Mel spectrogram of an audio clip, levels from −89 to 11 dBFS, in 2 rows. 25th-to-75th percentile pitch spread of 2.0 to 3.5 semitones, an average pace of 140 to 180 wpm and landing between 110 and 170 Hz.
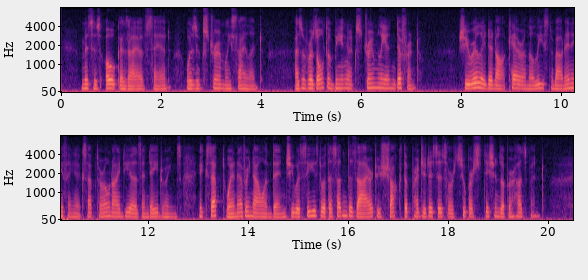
Yes: narrow, 2.5 semitones; average, 165 wpm; medium, 140 Hz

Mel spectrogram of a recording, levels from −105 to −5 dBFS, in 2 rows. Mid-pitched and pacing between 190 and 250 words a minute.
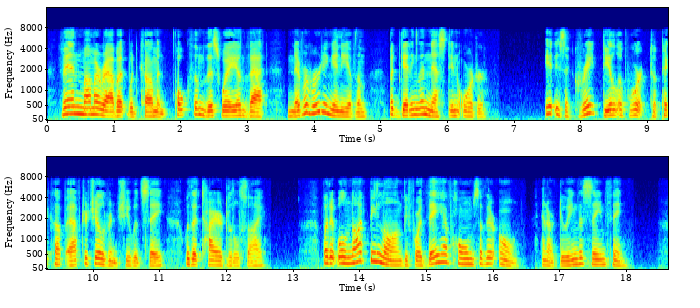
Yes: medium, 165 Hz; average, 200 wpm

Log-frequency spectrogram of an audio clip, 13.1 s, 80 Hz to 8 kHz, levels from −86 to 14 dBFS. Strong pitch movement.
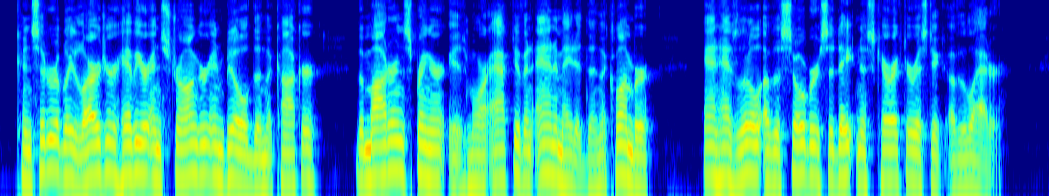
No: average, 3.2 semitones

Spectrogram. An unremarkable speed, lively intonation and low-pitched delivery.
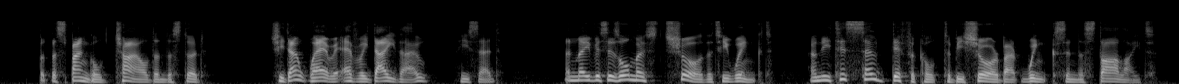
No: average, 180 wpm; wide, 7.7 semitones; medium, 145 Hz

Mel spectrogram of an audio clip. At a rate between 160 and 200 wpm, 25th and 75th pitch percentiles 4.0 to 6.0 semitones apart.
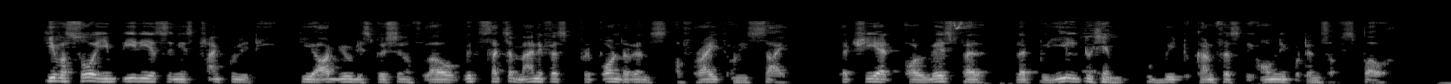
No: average, 175 wpm; average, 2.9 semitones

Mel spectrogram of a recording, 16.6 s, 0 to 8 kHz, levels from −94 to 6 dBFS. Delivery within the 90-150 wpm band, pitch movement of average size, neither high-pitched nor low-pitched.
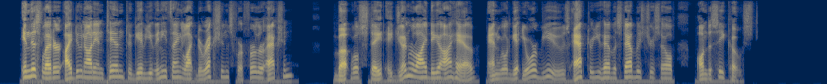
Yes: average, 140 wpm; average, 3.8 semitones; medium, 150 Hz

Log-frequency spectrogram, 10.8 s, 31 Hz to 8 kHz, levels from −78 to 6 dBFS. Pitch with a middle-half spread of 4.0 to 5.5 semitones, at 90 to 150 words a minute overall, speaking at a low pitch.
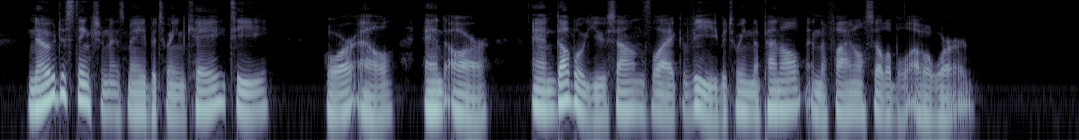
No: average, 3.2 semitones; average, 145 wpm; low, 100 Hz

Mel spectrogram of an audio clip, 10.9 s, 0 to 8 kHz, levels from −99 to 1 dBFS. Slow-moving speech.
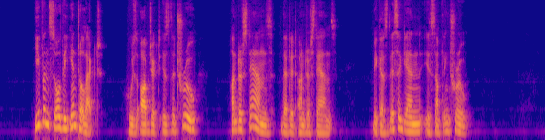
Yes: slow, 105 wpm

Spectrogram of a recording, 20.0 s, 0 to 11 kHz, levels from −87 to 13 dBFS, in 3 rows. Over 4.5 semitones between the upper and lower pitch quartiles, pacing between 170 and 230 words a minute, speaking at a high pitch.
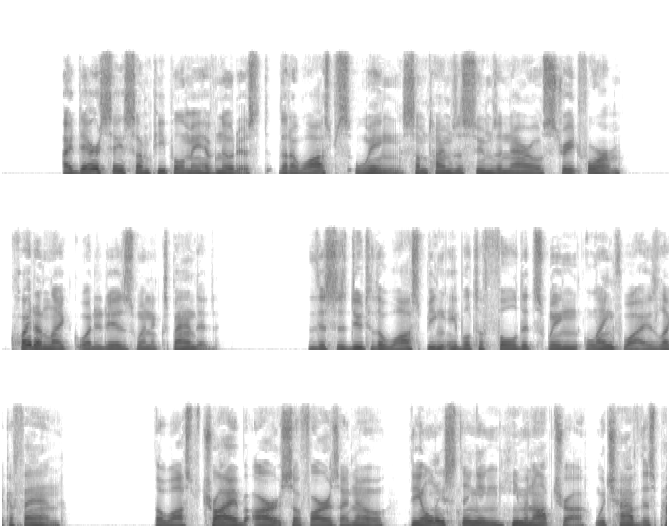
No: average, 5.2 semitones; average, 175 wpm; low, 110 Hz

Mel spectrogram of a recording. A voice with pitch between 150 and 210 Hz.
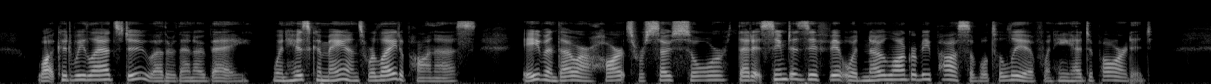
Yes: high, 190 Hz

